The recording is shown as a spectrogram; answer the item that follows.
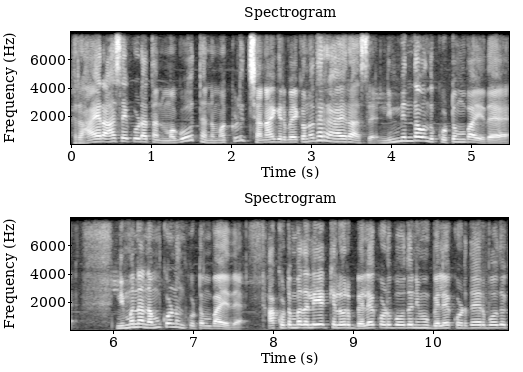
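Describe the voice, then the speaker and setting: A man giving an earnest devotional motivational talk. He speaks directly to his listeners and repeats his points. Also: sits high. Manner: slows to a soft chant for prayers.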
